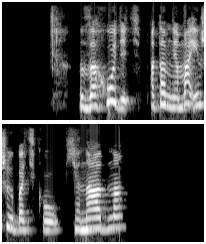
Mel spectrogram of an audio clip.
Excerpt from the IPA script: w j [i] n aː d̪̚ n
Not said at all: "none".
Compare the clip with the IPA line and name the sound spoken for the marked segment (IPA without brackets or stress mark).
a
